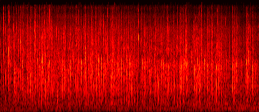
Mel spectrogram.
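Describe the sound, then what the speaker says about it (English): A crowd at a survivors' opening ceremony applauds steadily, a dense even wash of clapping held for several seconds with no gaps, moderately loud and heard without voices. "Let's give them a round of applause."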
